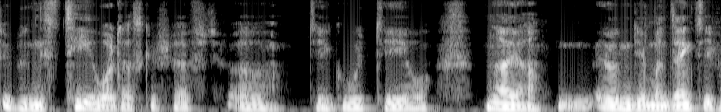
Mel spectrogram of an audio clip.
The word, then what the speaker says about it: Tegut: Es gibt noch einen, und zwar, weiß ich gar nicht, wie der ausgesprochen wird, Tegut. Wie T, aber nur mit einem E und dann gut wie schlecht, Tegut.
